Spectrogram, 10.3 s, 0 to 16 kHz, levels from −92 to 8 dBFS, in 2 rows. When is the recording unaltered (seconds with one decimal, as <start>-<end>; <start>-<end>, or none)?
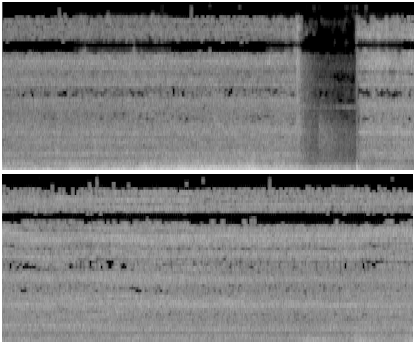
0.0-0.9; 2.1-3.3; 5.0-10.3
